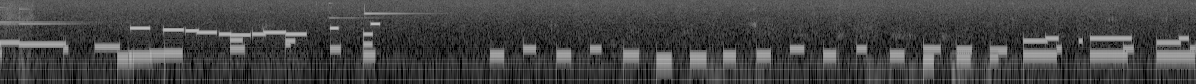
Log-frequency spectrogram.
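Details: A bright synthesizer melody plays a bouncy tune of short repeated notes, with no animal sound present.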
